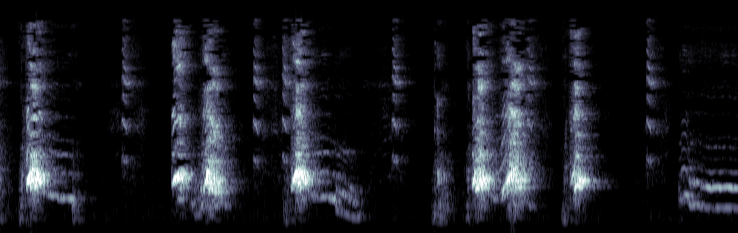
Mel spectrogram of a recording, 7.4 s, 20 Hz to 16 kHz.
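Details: Pug confronting a capybara in a mock duel, filmed on an iPhone 4S: a run of rough, throaty barks, some doubled, with breathy snorts between, and a brief tonal music sting at the end.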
